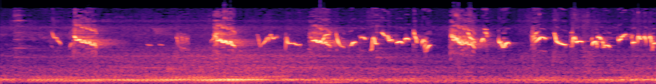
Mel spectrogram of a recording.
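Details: White-eye (kecial) female answering a male: buzzy chirps mixed with quick high slurred twittering notes, becoming a rapid chattering sequence in the second half, faint low rumble behind.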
